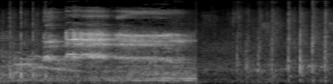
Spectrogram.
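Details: Rooster crow, a long strained note held for nearly two seconds, with clicking and tapping noises before and after.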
